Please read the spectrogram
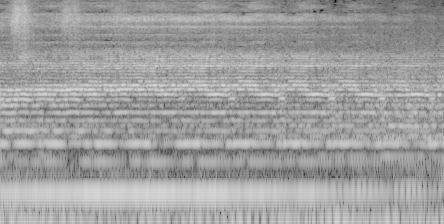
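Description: Industrial techno/trance track: a sustained droning chord over a low bass, with hissy hi-hat-like strokes about twice a second that fade out within the first second.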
